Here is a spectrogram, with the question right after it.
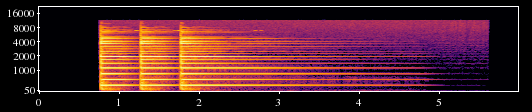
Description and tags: Di C Sharp Piano Sample
c, di, piano, sample, sharp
